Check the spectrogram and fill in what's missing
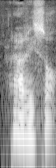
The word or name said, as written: rariso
